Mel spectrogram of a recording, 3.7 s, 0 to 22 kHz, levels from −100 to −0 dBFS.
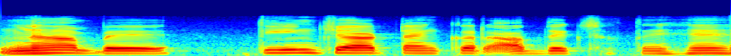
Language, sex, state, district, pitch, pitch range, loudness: Hindi, male, Uttar Pradesh, Jalaun, 155 Hz, 150-165 Hz, -16 LUFS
